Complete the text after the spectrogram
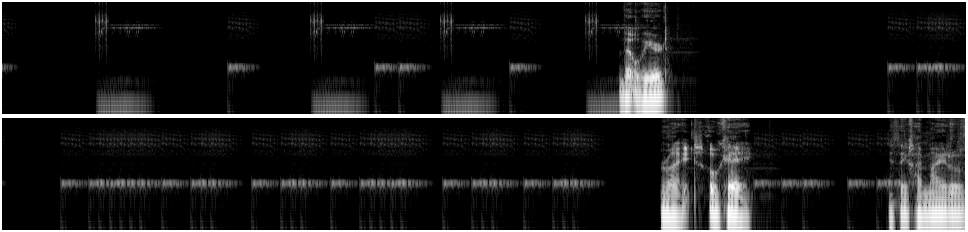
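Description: Short electronic beeps sound as a menu cursor steps through a list.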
